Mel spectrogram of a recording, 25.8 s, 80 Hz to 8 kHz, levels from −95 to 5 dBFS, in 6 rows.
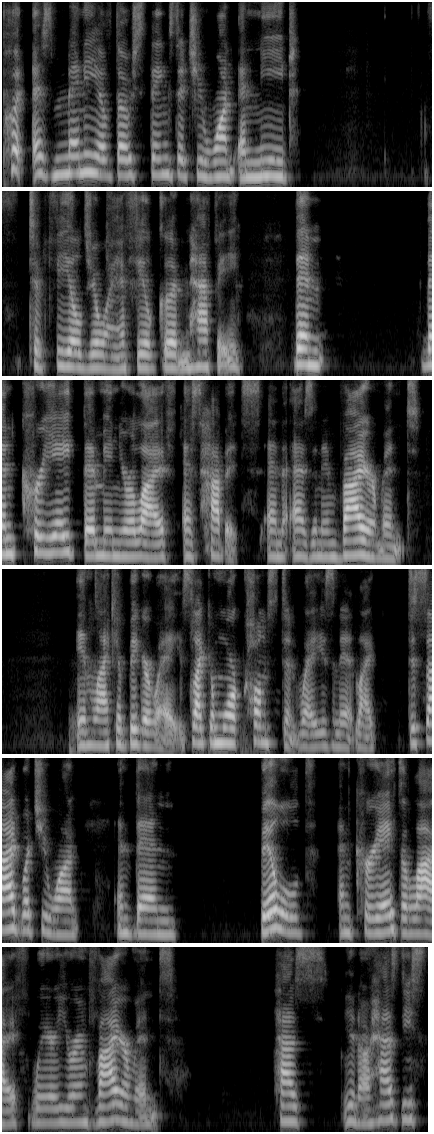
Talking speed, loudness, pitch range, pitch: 150 wpm, -25 LUFS, 175-210 Hz, 190 Hz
